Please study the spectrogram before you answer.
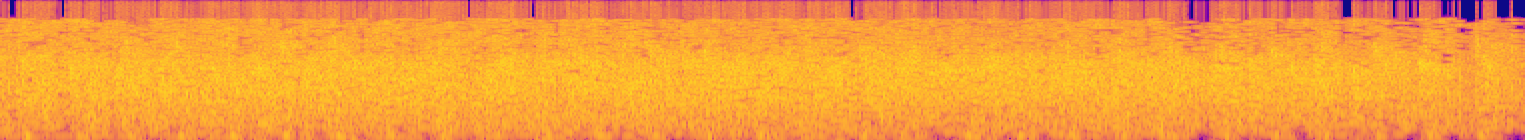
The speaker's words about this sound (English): Okay. Well, big round of applause. Thank you.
